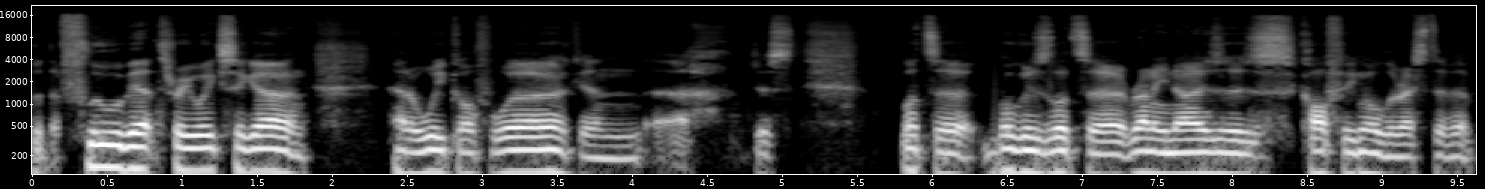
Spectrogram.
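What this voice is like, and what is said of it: Sick-sounding voice. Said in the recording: “I don't know if you can tell by my voice, but I've been a bit crook lately”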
